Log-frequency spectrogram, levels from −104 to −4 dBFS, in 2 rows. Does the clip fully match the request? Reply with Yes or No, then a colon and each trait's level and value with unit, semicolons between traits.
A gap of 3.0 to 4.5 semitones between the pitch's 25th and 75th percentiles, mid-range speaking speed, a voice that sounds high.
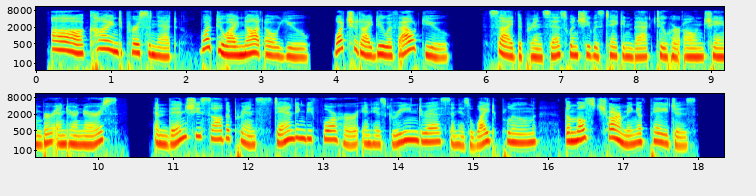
No: wide, 5.6 semitones; average, 170 wpm; high, 200 Hz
